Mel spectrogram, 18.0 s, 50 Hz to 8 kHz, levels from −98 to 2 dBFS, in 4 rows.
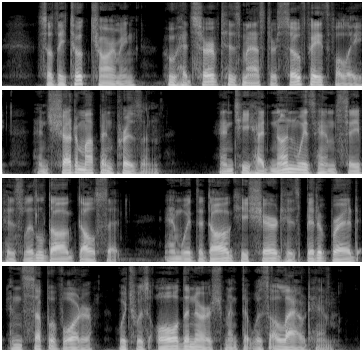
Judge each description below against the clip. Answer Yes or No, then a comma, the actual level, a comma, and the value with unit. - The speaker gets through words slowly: No, average, 170 wpm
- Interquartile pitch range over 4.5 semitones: No, average, 4.0 semitones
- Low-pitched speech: Yes, very low, 80 Hz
